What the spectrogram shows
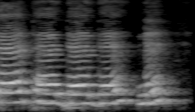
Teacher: त थ द ध न ये ये हमारे जो है दंत से जो है इनका उच्चारण होता है।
